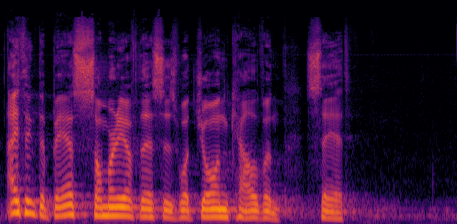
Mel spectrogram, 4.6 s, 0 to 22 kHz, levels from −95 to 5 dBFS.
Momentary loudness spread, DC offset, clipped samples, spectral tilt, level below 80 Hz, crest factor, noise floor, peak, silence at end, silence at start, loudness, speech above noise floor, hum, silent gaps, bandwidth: 12 LU; under 0.1%; under 0.1%; -5.5 dB/octave; -70 dBFS; 16 dB; -61 dBFS; -10 dBFS; 1.1 s; 0.05 s; -27 LUFS; 35 dB; none; none; 16 kHz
